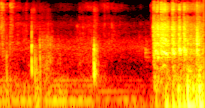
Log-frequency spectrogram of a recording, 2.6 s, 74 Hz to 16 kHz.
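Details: Kawasaki ZX6R after a new fuel pump, new plugs, cleaned intake, fresh gas and injector cleaner: quiet clicks, then a loud busy starter churn with no firing rhythm; cranks but won't start.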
